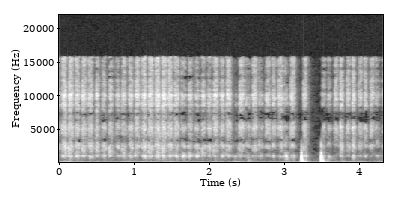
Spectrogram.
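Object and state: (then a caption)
Pencil scratching on drawing paper. A blue wooden graphite pencil, held in the fingers, makes short, rapid scratching strokes around the eye of a graphite portrait on a flat sheet of drawing paper. It gives a steady, bright, papery scratching rhythm of about four strokes per second. Near the end, two sharper, louder ticks break the pattern before the scratching resumes.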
